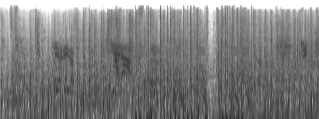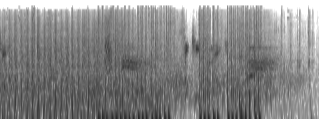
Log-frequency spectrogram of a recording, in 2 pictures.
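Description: A rifle fires in rapid bursts of loud gunshots.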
